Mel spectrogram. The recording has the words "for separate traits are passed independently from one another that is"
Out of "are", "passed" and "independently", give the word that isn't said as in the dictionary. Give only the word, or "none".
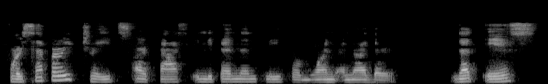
none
